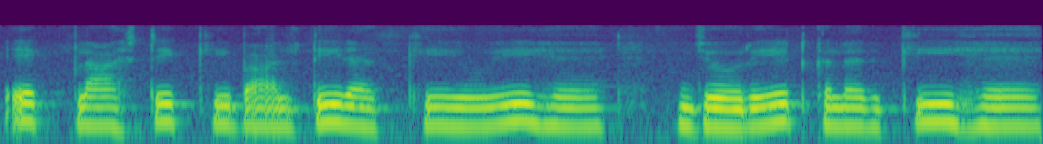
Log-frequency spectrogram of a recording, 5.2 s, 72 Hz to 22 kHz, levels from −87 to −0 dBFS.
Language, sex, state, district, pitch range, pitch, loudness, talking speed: Hindi, female, Jharkhand, Ranchi, 155-175 Hz, 160 Hz, -15 LUFS, 150 wpm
